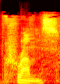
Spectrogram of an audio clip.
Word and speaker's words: crumb: Those are called crumbs. That's right. And a very This is a very And I want to remind everyone that the word crumb has a B on the end.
